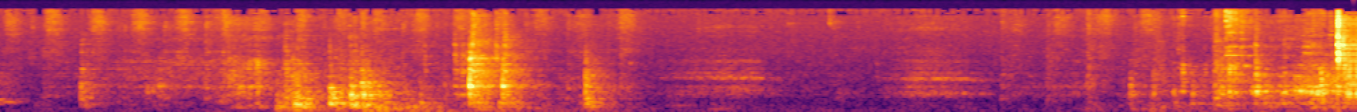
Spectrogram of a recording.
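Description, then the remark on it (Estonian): Metal cutlery clatters and jingles as it is shuffled around inside a drawer, with bursts of scraping and clinking that pause briefly before a louder jangle at the end. “ma tahan veel nüüd siin sahtlis .”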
